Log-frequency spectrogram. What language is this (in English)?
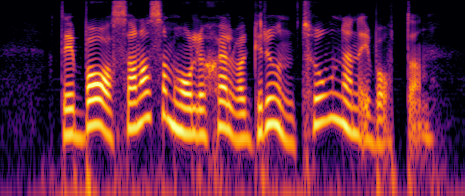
Swedish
